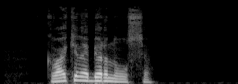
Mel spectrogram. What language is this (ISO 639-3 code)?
rus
